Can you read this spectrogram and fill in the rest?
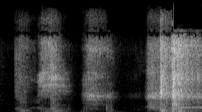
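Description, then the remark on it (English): A roommate opens a room door: a few short rattling, scraping bursts as the handle and latch move, then a louder sweep as it swings open. No one speaks. “Just my roommate opening the door.”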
